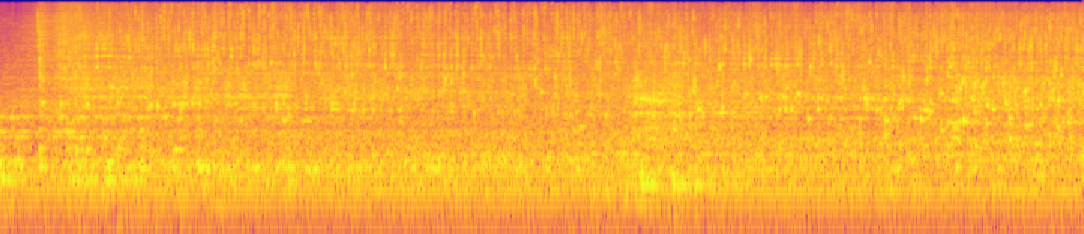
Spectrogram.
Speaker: Yeah, that's what's happening. It's sticking.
